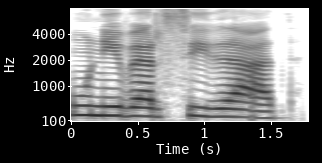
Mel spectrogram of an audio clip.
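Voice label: "universidad", Spanish, female, slow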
